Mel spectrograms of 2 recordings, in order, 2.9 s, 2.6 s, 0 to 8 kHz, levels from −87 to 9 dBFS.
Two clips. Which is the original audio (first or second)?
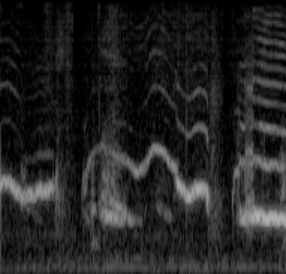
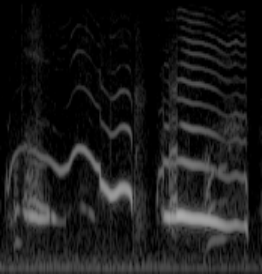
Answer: second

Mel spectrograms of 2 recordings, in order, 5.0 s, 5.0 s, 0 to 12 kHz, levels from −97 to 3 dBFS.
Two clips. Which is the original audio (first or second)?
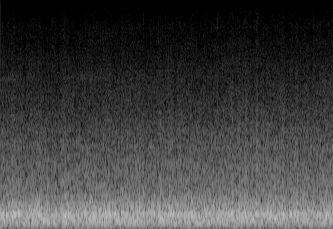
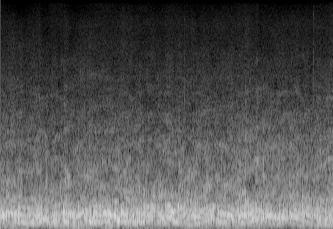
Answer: first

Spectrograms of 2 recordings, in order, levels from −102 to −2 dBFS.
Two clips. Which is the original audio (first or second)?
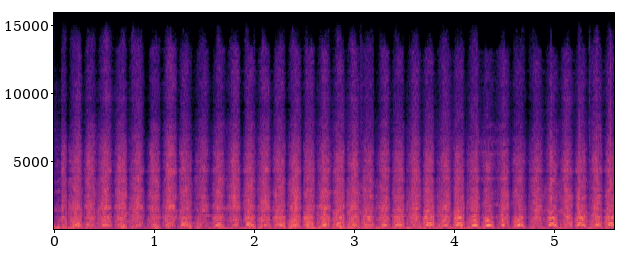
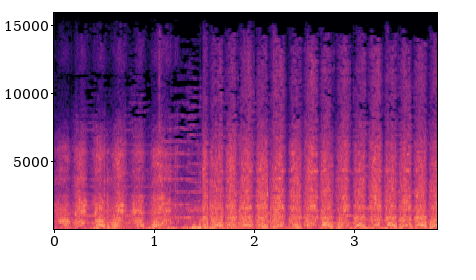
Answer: second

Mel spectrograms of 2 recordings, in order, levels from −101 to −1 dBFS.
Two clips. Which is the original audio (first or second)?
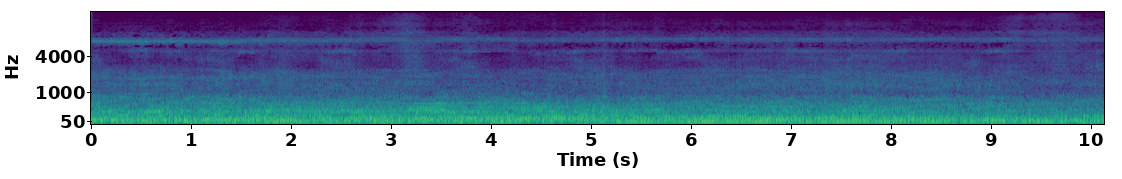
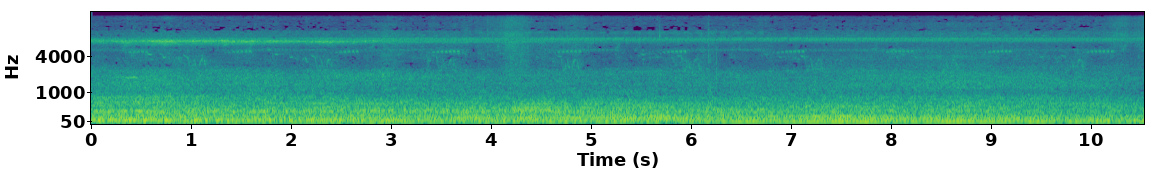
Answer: second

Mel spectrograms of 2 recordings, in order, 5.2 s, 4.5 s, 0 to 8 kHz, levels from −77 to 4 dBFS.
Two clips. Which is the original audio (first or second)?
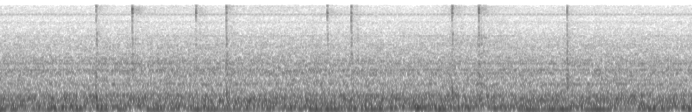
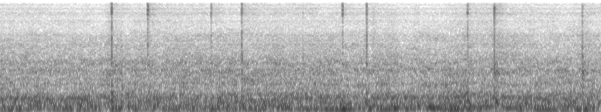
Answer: first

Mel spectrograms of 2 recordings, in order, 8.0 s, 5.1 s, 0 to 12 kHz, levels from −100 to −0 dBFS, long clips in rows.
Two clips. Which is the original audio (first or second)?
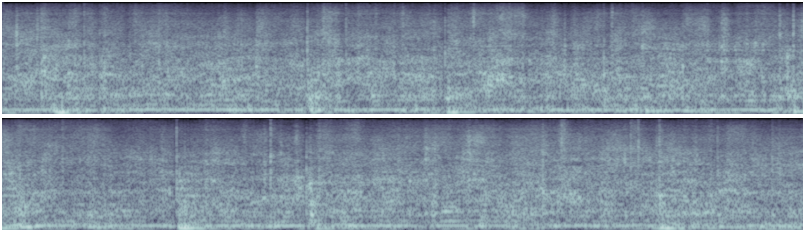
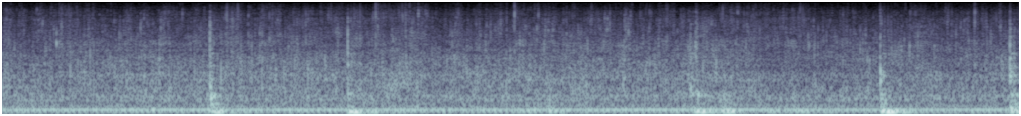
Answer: second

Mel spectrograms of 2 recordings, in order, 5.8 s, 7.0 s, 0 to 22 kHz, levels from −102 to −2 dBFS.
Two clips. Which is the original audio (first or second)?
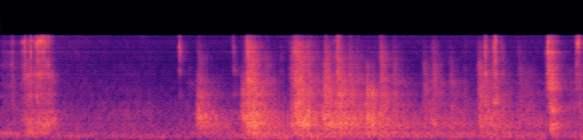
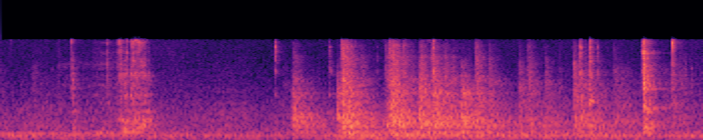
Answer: second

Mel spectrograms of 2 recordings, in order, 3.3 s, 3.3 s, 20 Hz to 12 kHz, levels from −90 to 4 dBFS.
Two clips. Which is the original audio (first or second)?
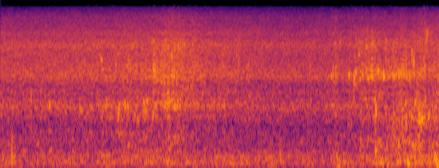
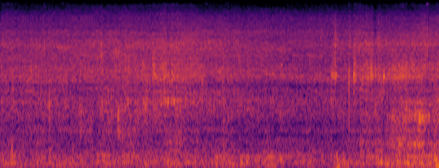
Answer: first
